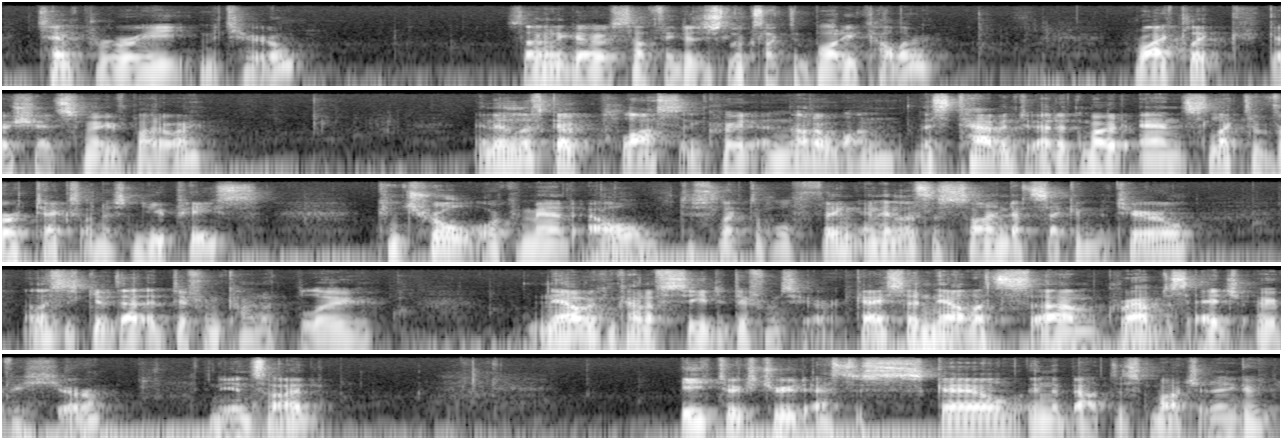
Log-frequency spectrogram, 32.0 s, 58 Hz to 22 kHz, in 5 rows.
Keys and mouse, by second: 5.3-6.2 right drag, 9.9 click, 10.6 Tab, 12.0 click, 12.4 middle click, 15.3 ctrl+l, 17.4 click, 21.3 middle click, 21.6 Tab, 21.8-22.9 middle drag, 23.1 Tab, 23.5 middle click, 23.9 alt+a, 25.6 alt+a, 25.8 alt+shift+click, 28.4 middle click, 28.8 e, 29.1 s, 30.4 click, 31.1 middle click, 31.6 g.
